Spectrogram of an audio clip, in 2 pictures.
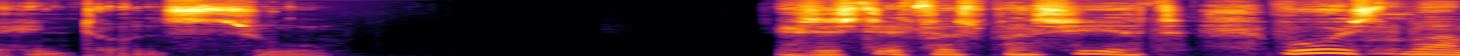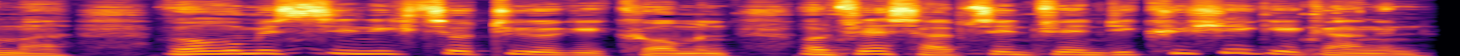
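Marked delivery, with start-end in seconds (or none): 2.0-7.2 put-on high, quick, anxious boy's voice; a scared little boy pleading for answers; child voice, urgent and worried; frightened child. Narrator voices the boy Davy.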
